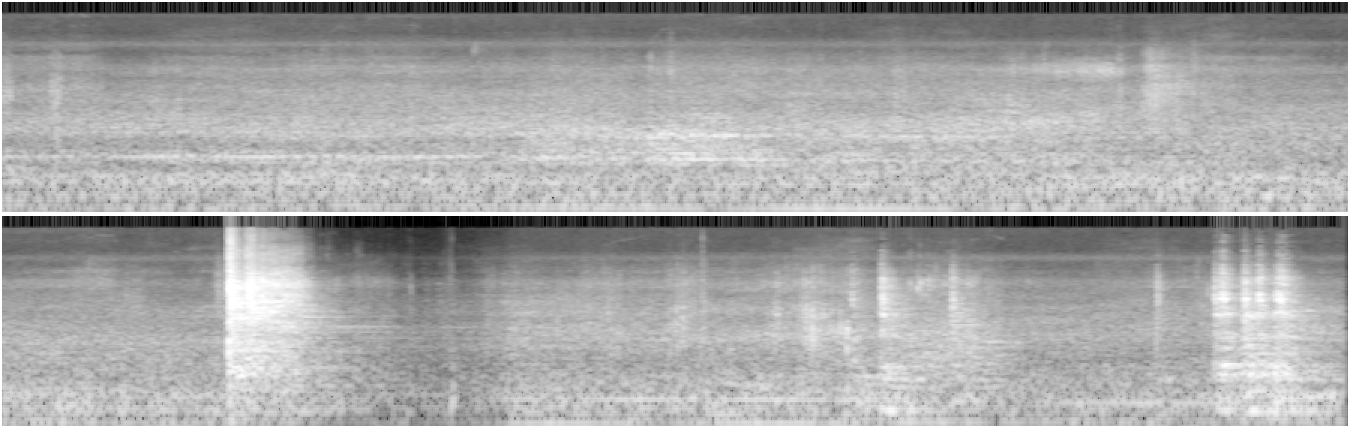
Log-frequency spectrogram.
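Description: Handling noise around a steel smoker trailer: a loud sudden clank or bang about ten seconds in, then a few sharp metallic knocks near the end, over a steady low background hum.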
